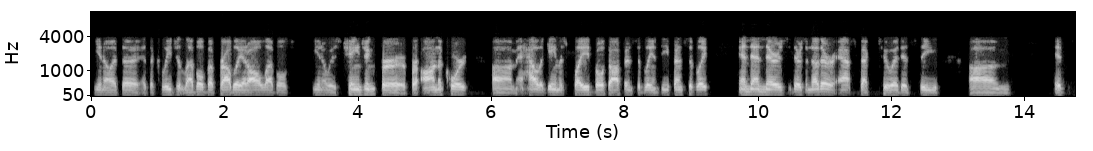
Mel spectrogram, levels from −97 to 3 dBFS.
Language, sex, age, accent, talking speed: English, male, 40-59, American, 185 wpm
